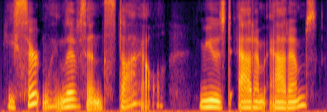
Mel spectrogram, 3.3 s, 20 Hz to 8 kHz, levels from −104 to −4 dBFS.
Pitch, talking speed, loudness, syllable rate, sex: 180 Hz, 145 wpm, -18 LUFS, 5.4 syllables/s, female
